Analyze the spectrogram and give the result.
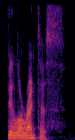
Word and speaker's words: DiLaurentis: How do you say that? DiLaurentis. There you go.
